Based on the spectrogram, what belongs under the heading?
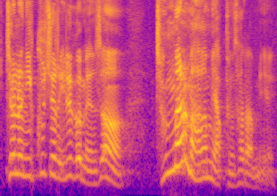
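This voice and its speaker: Forceful high-voiced Gyeongsang-accented pastor. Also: male voice, big pitch swings, fast talker. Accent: Gyeongsang Korean. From Gyeongsang region, South Korea. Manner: emphatic, rising to forceful peaks, folksy asides. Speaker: senior pastor. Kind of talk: Sunday sermon.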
